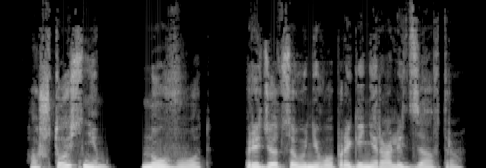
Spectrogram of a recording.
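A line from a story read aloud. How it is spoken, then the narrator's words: Grumbled. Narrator (Russian): проворчала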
